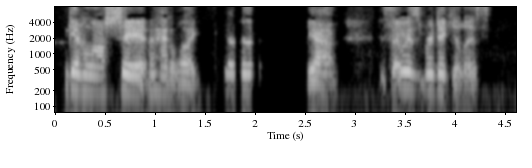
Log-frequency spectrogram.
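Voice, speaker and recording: In a South Carolina accent, a woman speaks with a dry, close sound that has no echo. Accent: Southern US, South Carolina. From US South, South Carolina near Myrtle Beach. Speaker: Marine veteran and country singer-songwriter. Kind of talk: casual interview chat.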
